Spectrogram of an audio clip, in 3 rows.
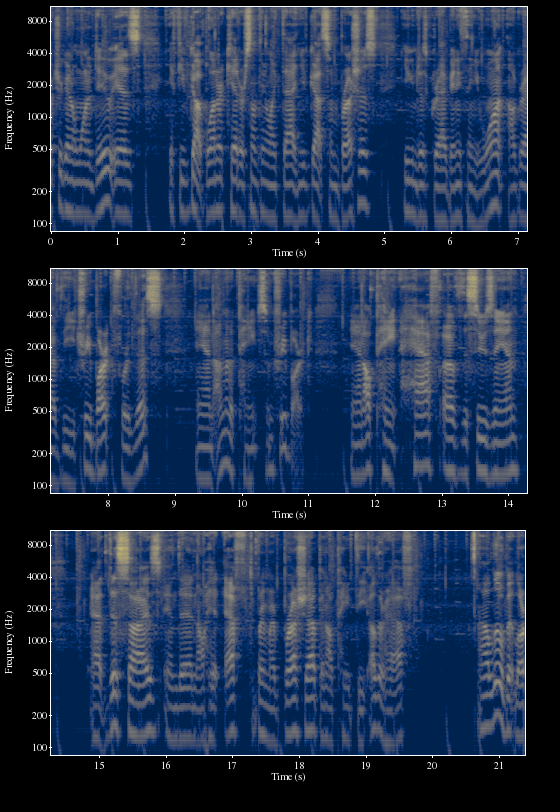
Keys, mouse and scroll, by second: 2.3 click, 8.3-12.0 drag, 12.2-13.1 scroll down 1, 13.1-15.2 drag, 15.4-15.9 middle drag, 16.5 f, 20.9 click.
